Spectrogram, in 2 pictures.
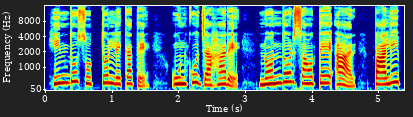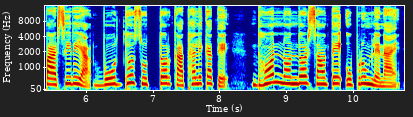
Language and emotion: Santali, neutral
